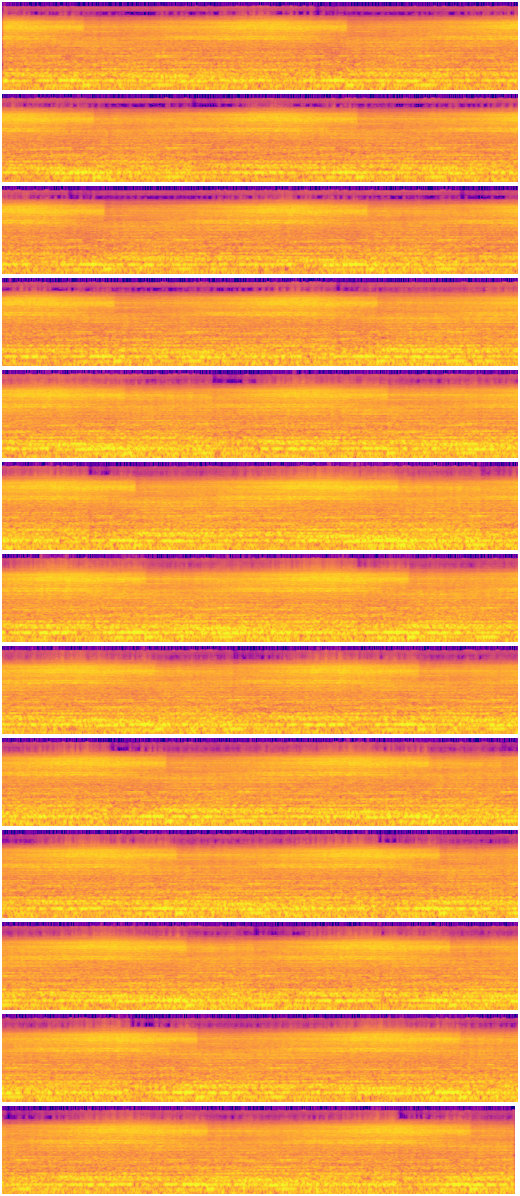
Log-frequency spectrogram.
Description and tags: a sample of some of the loops paired with each other and pitch/speed adjusted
